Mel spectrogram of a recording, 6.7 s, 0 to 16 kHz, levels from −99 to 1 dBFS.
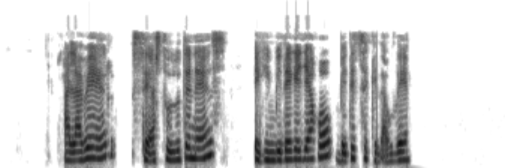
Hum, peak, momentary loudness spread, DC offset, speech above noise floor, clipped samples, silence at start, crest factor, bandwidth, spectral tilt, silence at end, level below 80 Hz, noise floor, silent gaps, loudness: none; 0 dBFS; 10 LU; under 0.1%; over 76 dB; under 0.1%; 0.85 s; 16 dB; 8 kHz; -5 dB/octave; 1.25 s; -58 dBFS; under -90 dBFS; 3.31-3.35 s; -15 LUFS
